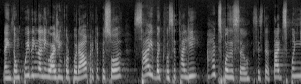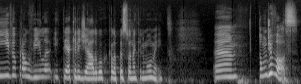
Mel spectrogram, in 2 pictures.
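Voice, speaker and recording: A young woman giving an informal, chatty talk to an audience, with a loud voice, often acting out little dialogues. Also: high voice, a little fast. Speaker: speaker at a company talk event.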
